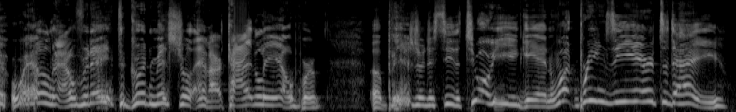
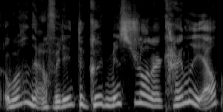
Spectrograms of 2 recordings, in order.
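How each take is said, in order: First: Lightly voiced old pirate accent; a hint of a growly sea pirate. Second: Pirate voice. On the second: Acted. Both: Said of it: "I can only do one pirate voice".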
